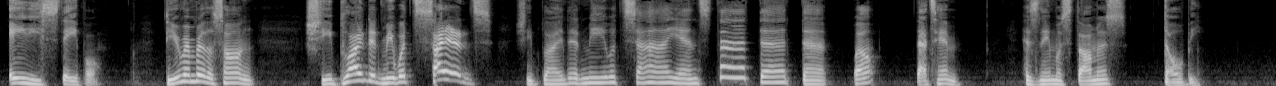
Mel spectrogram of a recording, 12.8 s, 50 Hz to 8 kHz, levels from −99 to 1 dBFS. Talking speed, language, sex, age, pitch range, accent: 130 wpm, English, male, 30-49, 115-150 Hz, American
